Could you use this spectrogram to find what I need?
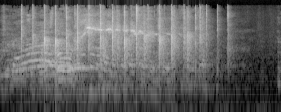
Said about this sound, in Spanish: eso es aplaudimos o qué? Claro.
